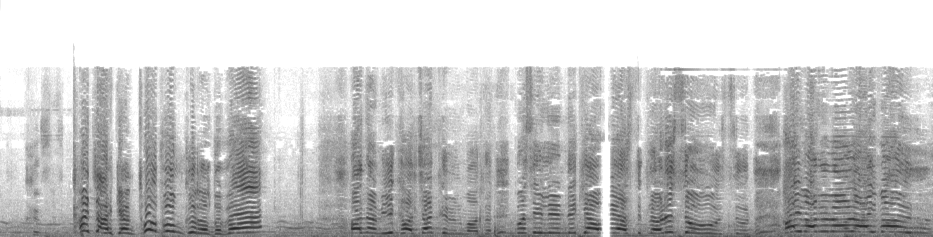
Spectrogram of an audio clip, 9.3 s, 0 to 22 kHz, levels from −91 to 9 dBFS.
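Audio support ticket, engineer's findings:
AAC frame loss with muting, 5.99 to 6.13 s. Symptom: a hole of about 130 ms, which fits three consecutive lost AAC frames, with sound fading out and back in rather than cutting. Component: AAC decoder error concealment. Mechanism: the missing frames' spectrum is zeroed, and overlap-add with neighbouring windows ramps the edges. Differentiator: unlike a buffer underrun or a hard sample dropout, the hole is soft-edged at both boundaries.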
